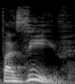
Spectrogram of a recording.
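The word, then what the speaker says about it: Fiziev: Rafael Fazayu, that is the correct pronunciation.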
